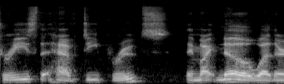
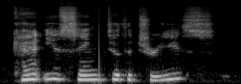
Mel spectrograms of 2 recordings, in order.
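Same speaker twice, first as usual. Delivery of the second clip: put-on very high, soft, small little-girl voice; 13 semitones higher, 5 dB quieter than usual. The storyteller voices Inkatink turning to Toll and Belvari, Inkatink's little girl voice. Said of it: "in a little girl's voice says".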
